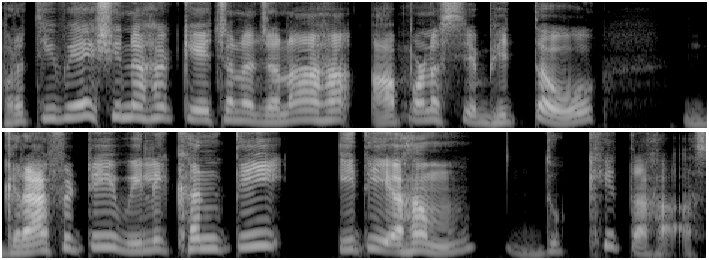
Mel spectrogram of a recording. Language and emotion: Sanskrit, angry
